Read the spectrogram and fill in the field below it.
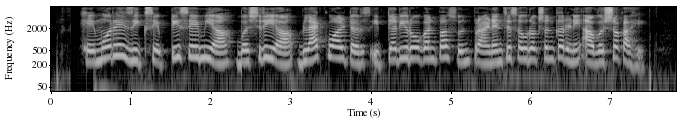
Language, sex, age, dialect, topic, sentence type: Marathi, female, 18-24, Standard Marathi, agriculture, statement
